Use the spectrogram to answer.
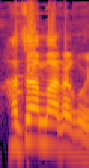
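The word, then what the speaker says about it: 間: 하자마 사이 간자를 써서 하자마라고 읽어요. 하자마라고 있어요.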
